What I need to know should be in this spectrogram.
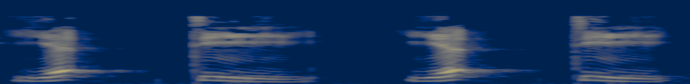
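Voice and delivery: یأتی said very slowly, with a strong, clear glottal stop on the hamza; hamza in yaʼtī said with force. Shown as a demonstration. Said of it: "این تیزی صدای همزه رو اگر دقت کنید". (یأتی را آهسته و با نبرِ کامل همزه بگویید)

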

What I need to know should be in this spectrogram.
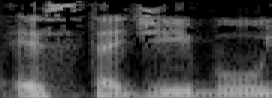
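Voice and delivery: استجیبو begun with "e": estajibu; kasra on alef. Shown as a demonstration. Teacher offering a second reading, استجیبو said "estajibu". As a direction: open استجیبو on a short "e" sound.

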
